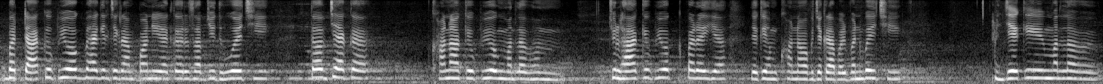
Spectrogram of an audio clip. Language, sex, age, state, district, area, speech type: Maithili, female, 30-45, Bihar, Purnia, rural, spontaneous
